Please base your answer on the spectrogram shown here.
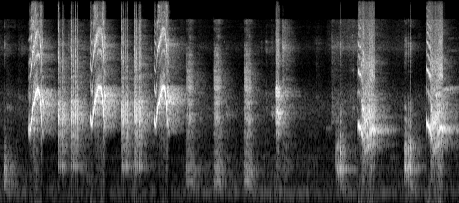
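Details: Black-winged myna singing to provoke other mynas into calling: harsh, varied squawks and buzzy upward notes in an irregular jumble, some loud and some softer, over steady low background noise.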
